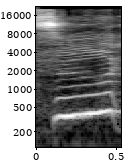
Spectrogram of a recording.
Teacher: 파찰음은 즈를 발음하기 전에 즈 나오기 전에 한번 막히잖아요. 그쵸? 막히는데 터지는 건 아니에요.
